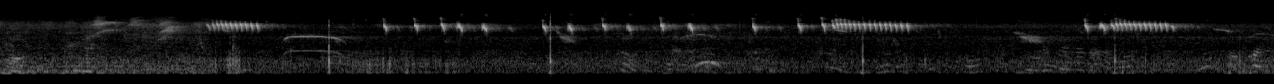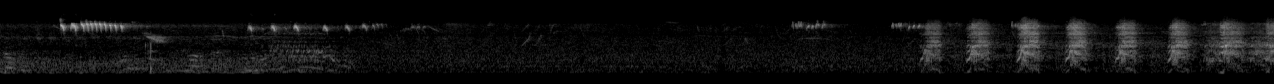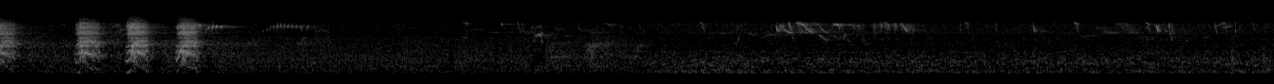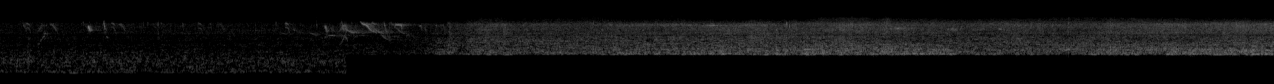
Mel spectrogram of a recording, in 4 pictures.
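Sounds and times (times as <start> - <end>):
wild birds calling: 21.8 - 27.7.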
